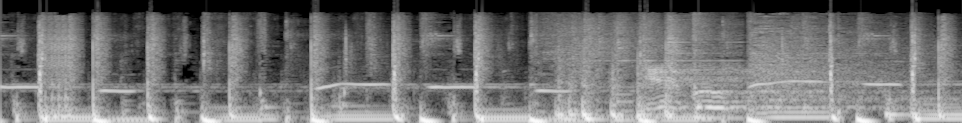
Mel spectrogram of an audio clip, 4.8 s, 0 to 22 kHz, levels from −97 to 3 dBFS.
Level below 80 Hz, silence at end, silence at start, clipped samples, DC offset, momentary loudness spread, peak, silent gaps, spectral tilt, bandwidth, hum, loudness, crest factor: -14 dBFS; 0 s; 0 s; 0.1%; under 0.1%; 3 LU; 0 dBFS; none; -5 dB/octave; 15.5 kHz; none; -13 LUFS; 12 dB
